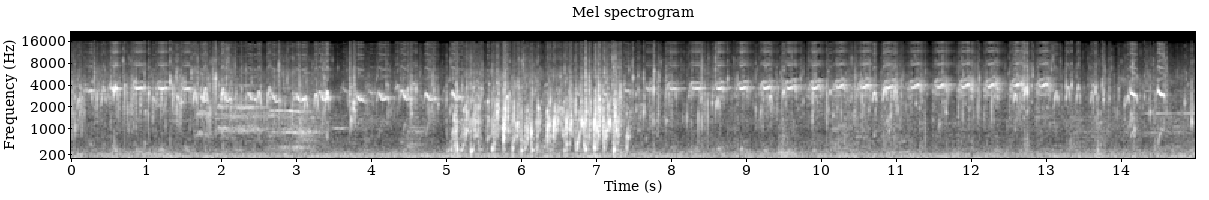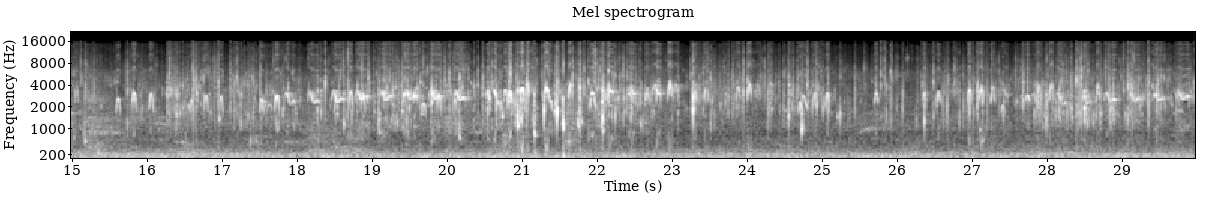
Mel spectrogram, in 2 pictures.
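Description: Ducklings peeping in quick runs of short, high-pitched notes while bathing in shallow water, with splashing from their dipping and shaking, heaviest about five to seven seconds in.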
